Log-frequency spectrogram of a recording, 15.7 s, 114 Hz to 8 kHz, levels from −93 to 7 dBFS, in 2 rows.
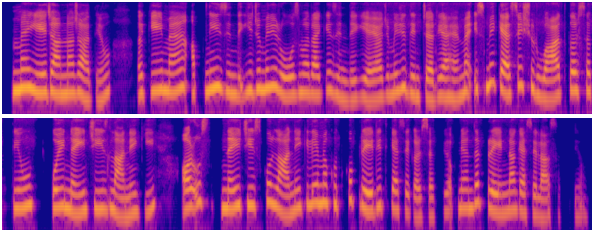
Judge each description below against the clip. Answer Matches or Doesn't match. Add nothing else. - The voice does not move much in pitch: Doesn't match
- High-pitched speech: Matches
